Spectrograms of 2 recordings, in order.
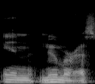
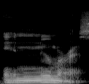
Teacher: we're lengthening that n instead of repeating the sound twice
